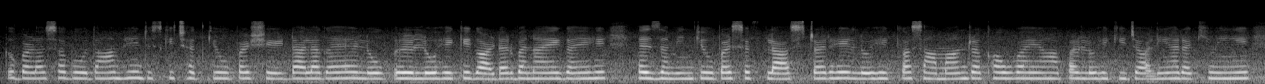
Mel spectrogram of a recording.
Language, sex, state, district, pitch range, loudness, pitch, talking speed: Hindi, female, Chhattisgarh, Bilaspur, 270-280 Hz, -15 LUFS, 275 Hz, 190 wpm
